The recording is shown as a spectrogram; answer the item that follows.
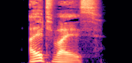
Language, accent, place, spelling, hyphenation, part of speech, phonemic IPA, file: German, Germany, Berlin, altweiß, alt‧weiß, adjective, /ˈaltˌvaɪs/, De-altweiß.ogg
- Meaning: aged and hence slightly discoloured white, off-white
